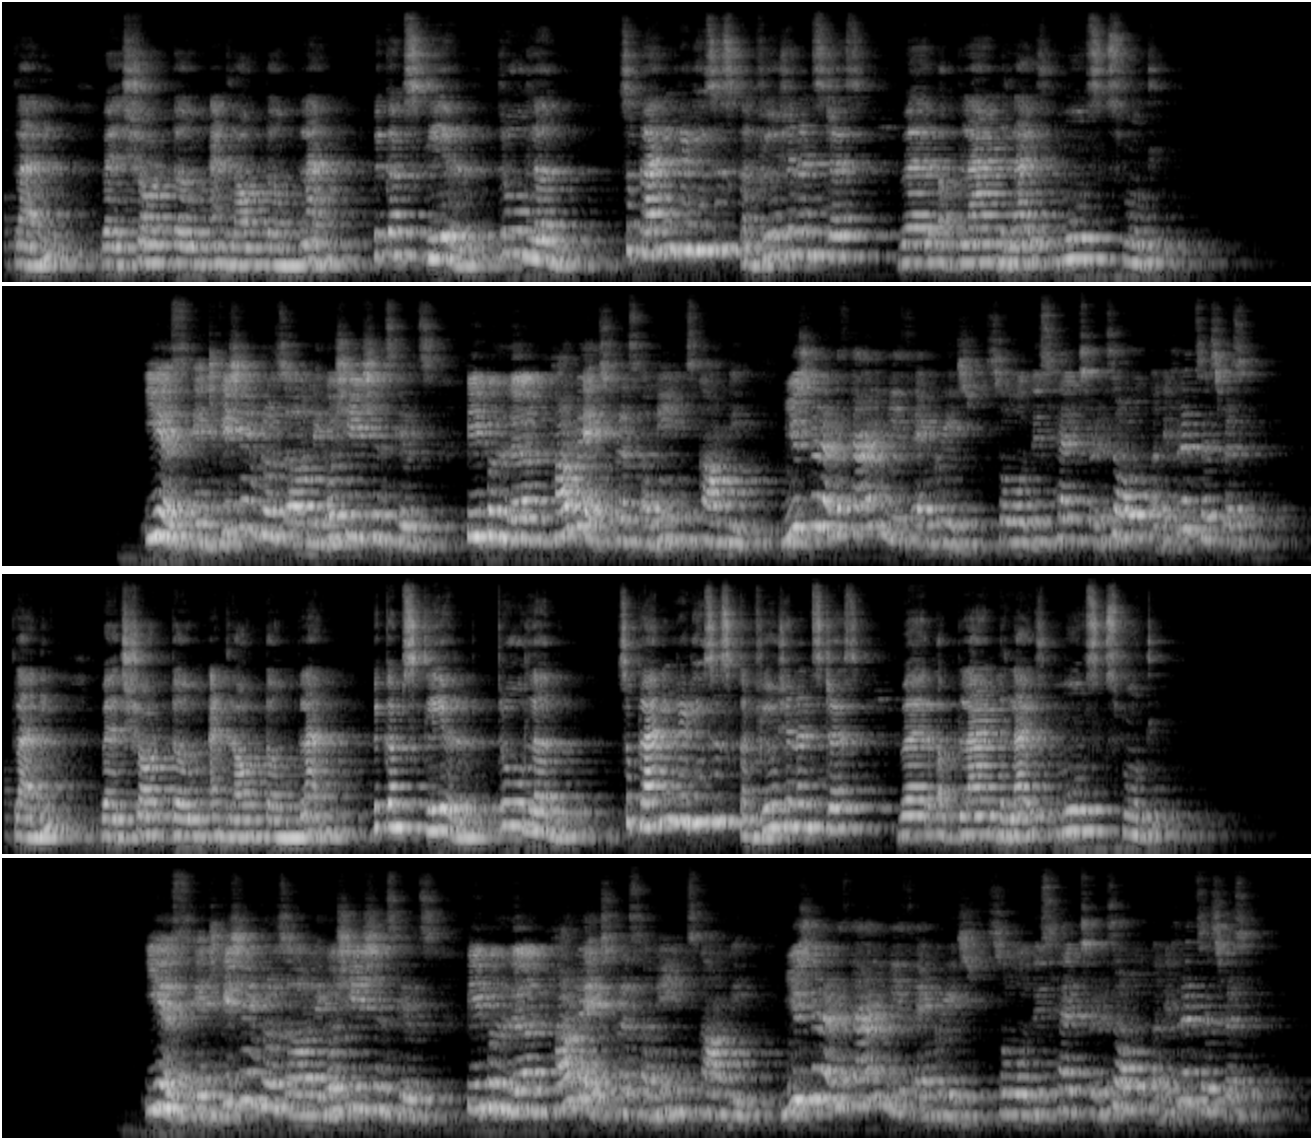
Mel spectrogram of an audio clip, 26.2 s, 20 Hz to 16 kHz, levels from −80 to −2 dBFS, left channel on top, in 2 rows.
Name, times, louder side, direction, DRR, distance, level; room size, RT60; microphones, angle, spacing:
voice 1, 0.1-0.6 1.0-3.3 3.7-5.6 6.2-8.5 8.9-11.6, right 2 dB, 50° right, 0 dB, 0.4 m, -26 dB
voice 2, 14.5-17.2 17.7-20.5 20.9-25.6, left 2 dB, 55° left, -5 dB, 0.7 m, -26 dB
5.1 x 2.1 x 3.1 m, 1.2 s
head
